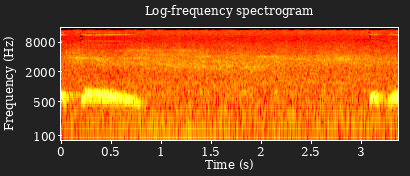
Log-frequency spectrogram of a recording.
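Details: Lure call of a spotted dove for drawing in doves: one drawn-out, soft descending coo, followed by a pause and the short opening notes of the next phrase.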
